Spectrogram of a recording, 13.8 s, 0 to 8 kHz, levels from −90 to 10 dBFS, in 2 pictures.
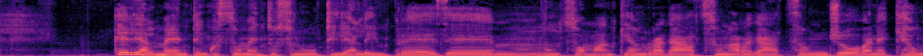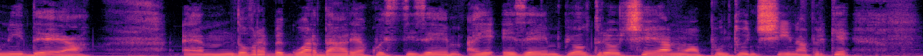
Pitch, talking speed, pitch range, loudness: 165 Hz, 160 wpm, 155-180 Hz, -25 LUFS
